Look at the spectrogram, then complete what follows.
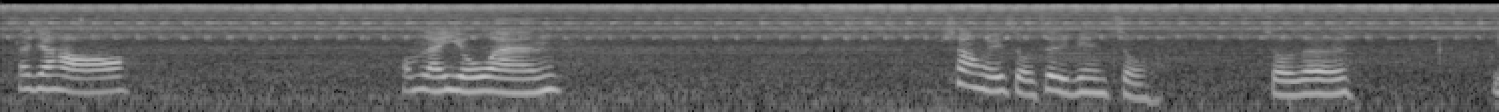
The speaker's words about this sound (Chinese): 嗯，现在听到的是夏天的蝉叫哦，有吗？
